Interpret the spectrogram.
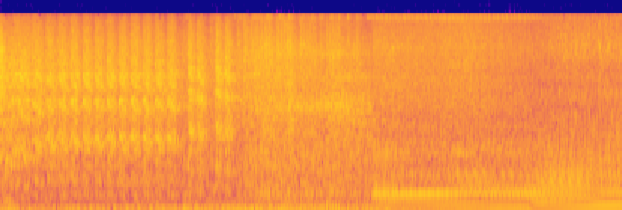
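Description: A car engine being cranked over by its starter for about three and a half seconds, then catching and settling into a steady fast idle.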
